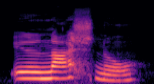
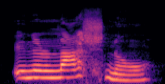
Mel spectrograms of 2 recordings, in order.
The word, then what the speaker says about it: international: Interview, international, advantage. So we don't pronounce the T sound. In these kind of cases, the T sound just disappears, okay?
